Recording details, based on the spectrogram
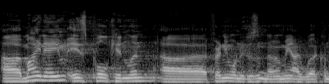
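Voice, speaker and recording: A man with a British accent talks at a fairly quick pace with ordinary pitch variation, amid audible room echo and noticeable background noise. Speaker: conference host. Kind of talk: conference announcements. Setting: stage with audience. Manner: fast.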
